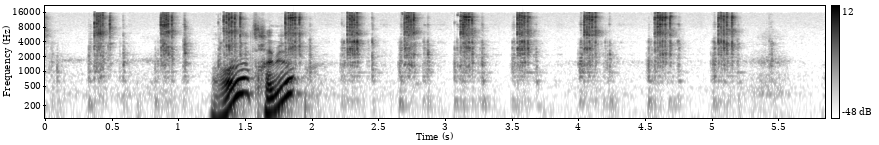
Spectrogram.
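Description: Screws being tightened by hand while assembling a PC, a series of short regular ratcheting clicks with two louder bursts near the start, close and fairly quiet, with a brief spoken remark at the end.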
